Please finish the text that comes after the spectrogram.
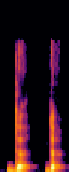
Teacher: And D is voiced and non-plosive, right?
